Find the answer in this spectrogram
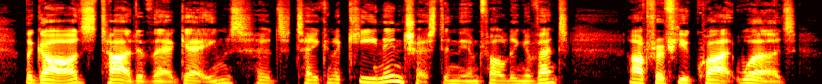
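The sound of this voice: A reading voice, unforced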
